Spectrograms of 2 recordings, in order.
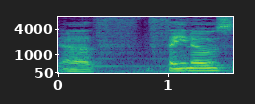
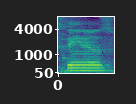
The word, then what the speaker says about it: Thanos: I used to think it was Thanos, but they said Thanos in the movie, so that's what I'm going off of.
